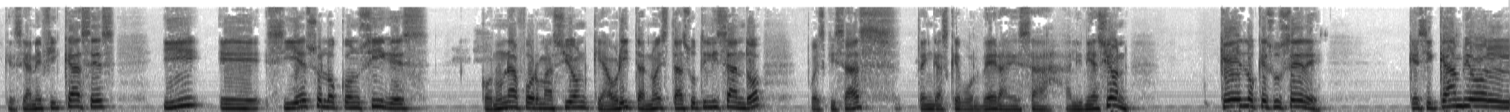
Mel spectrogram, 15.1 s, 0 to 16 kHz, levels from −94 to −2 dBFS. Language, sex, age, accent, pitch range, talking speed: Spanish, male, 50-69, Mexican, 130-180 Hz, 135 wpm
